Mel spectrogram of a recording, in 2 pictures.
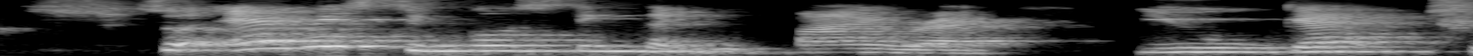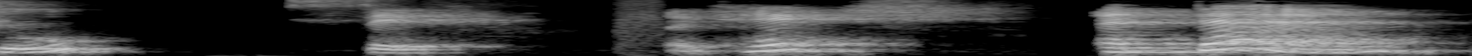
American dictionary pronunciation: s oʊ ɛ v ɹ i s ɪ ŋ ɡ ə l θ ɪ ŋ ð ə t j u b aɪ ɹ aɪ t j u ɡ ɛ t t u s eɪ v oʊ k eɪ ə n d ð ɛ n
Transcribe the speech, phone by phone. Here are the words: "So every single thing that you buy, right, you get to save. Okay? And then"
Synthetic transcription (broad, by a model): s oʊ ɛ v ɹ i s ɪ ŋ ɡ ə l t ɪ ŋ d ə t j u b aɪ ɹ aɪ t j u ɡ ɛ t t u s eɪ f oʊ k eɪ ə n d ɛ n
